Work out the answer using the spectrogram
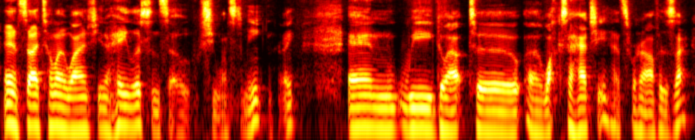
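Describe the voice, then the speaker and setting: A man's voice: fairly low pitch, brisk. A man, an actor, telling a long anecdote in a casual interview, full of "you know" fillers. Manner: animated anecdote-telling, acts out quoted voices. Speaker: actor guest.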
